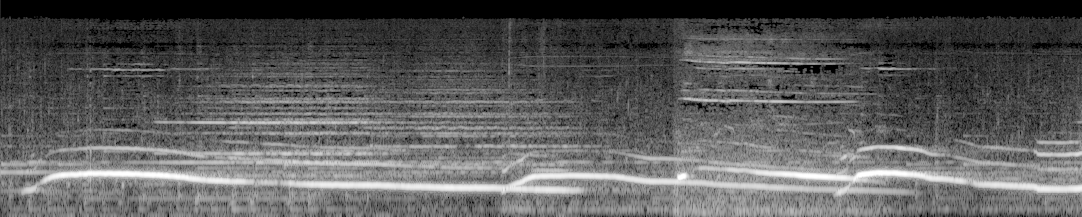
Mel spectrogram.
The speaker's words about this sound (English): howl with the wolves.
